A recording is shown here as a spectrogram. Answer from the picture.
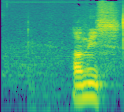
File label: Homshetsi mounth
